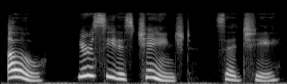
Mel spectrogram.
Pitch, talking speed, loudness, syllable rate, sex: 255 Hz, 145 wpm, -19 LUFS, 3.6 syllables/s, female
